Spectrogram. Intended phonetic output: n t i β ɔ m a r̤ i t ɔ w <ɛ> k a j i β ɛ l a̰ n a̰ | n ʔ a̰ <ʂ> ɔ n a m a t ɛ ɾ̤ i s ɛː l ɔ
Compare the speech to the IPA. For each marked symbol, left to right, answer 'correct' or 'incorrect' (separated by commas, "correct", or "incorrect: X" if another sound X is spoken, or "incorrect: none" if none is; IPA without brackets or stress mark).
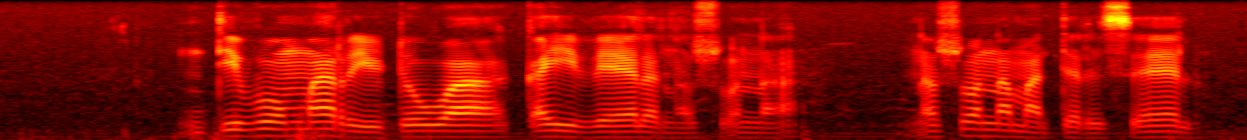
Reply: incorrect: a, correct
